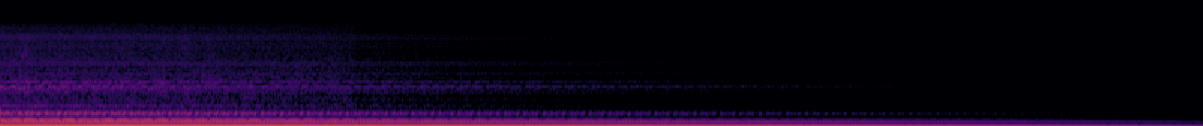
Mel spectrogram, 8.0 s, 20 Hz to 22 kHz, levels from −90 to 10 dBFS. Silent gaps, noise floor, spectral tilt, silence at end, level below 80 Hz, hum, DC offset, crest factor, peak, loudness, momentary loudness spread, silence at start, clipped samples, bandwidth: none; -69 dBFS; -6.5 dB/octave; 0 s; -66 dBFS; none; 2%; 8 dB; -24 dBFS; -50 LUFS; 21 LU; 0 s; under 0.1%; 11 kHz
